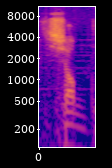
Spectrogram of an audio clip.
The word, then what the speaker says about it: Charmed: Ouais, mais ça se prononce charme quand même! Non, c'est charmed. Ouais, le dé est muet. Non, le dé n'est pas muet.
